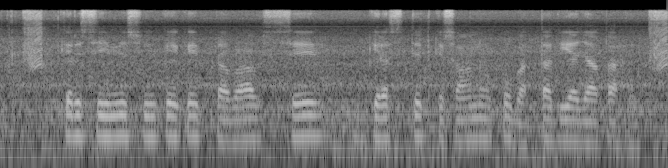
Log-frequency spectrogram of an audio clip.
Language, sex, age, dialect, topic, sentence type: Hindi, male, 25-30, Kanauji Braj Bhasha, agriculture, statement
